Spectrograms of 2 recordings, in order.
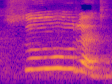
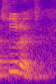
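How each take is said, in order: First: सूरज with the oo stretched long and high; overlong vowel. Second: Said in the usual way. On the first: Shown as a demonstration. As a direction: draw out the ऊ in सूरज. (सूरज का ऊ लंबा खींचकर, ऊंचे सुर में) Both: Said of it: "मैंने ऐसा नहीं बोला".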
